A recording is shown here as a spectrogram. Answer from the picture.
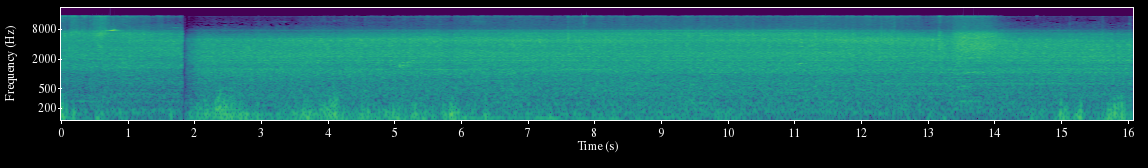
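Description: Steady downtown street traffic noise, a continuous rumble and hiss of passing vehicles, with a brief louder hiss near the end.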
